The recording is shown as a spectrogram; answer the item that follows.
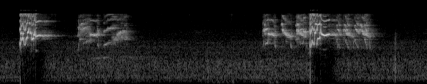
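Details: Caged peach-faced lovebird, 12 years old, tweeting for other lovebirds; two bursts of harsh, rapid, high-pitched chattering chirps separated by about a second of quiet.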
